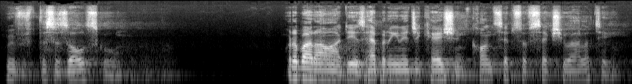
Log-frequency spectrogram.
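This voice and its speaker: A man with a rough, gravelly voice from a cold, giving a preaching talk at a men's conference, emphatic and full of rhetorical questions. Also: mid-range voice, moderate pace. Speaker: conference speaker. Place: church hall. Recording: long reverb of a large hall.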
